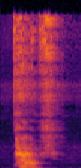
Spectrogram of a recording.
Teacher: The next vowel differences that I would like to explain is the trap bath split. So, in general American English, it uses a short a vowel in words like path.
